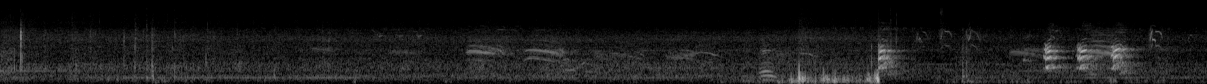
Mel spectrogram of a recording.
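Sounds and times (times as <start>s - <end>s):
faint background hiss: 0.0s - 12.0s
bird chirping: 3.1s - 7.2s, 7.8s - 12.0s.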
